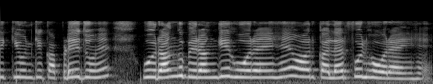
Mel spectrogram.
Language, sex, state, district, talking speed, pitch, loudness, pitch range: Hindi, female, Chandigarh, Chandigarh, 250 wpm, 330 Hz, -15 LUFS, 315-345 Hz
